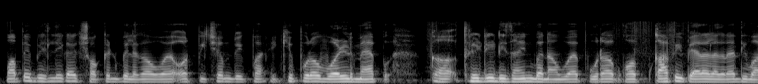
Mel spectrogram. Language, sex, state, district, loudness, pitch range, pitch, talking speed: Maithili, male, Bihar, Samastipur, -21 LUFS, 120-140 Hz, 130 Hz, 285 wpm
